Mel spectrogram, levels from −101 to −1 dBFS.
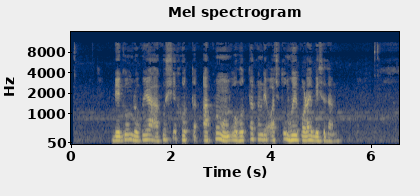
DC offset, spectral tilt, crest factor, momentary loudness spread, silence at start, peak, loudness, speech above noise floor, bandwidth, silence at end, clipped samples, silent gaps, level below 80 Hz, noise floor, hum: under 0.1%; -7 dB/octave; 18 dB; 10 LU; 0.8 s; -10 dBFS; -27 LUFS; 35 dB; 11.5 kHz; 1.2 s; under 0.1%; none; -62 dBFS; -61 dBFS; none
